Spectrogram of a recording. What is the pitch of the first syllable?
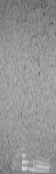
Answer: high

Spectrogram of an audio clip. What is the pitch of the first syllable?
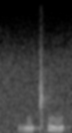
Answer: low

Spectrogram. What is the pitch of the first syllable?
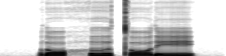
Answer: low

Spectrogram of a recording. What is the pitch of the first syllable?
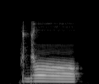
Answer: falling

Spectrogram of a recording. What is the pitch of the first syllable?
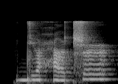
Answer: low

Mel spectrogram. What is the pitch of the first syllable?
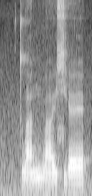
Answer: rising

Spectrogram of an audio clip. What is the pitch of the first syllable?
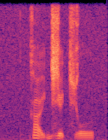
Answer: falling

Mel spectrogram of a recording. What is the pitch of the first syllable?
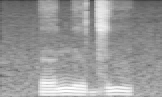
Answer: rising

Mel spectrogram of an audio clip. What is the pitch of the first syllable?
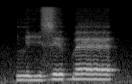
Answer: low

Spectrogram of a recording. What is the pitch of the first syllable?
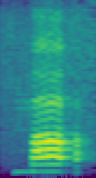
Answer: falling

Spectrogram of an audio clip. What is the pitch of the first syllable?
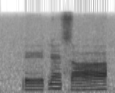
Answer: low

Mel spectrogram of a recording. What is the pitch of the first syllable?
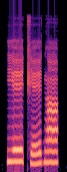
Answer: high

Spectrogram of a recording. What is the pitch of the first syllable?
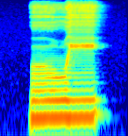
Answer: high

